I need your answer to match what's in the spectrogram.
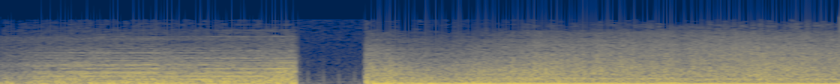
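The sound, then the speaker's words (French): An outboard motorboat heads far out to sea, beyond territorial waters, droning steadily on open water, its engine hum mixed with rushing wind and waves; the sound cuts out briefly, then returns with a deeper, louder engine rumble. “Arrivé en dehors des eaux territoriales, le professeur arrête le bateau et se prépare alors à ouvrir le conteneur et à rejeter l'ultimatum à la mer.”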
